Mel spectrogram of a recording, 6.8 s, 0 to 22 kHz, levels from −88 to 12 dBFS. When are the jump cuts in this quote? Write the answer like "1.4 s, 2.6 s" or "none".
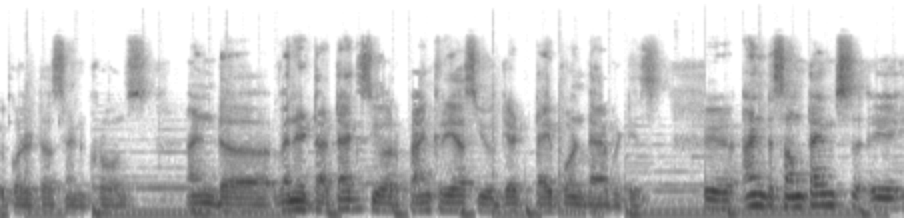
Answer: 5.1 s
